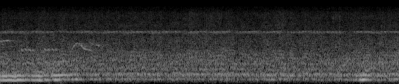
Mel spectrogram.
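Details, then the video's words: Short stretch of steady bee buzzing, a low layered drone holding level, with brief faint chirps of a bird near the start. "bees therapy relaxing natural buzzing sound"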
